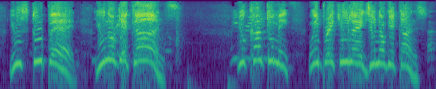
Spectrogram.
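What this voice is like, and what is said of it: Shouted put-on Mexican-sounding accent. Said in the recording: “Instead of doing a Chinese accent... It's Mexican. Everything I do sounds Mexican today.”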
